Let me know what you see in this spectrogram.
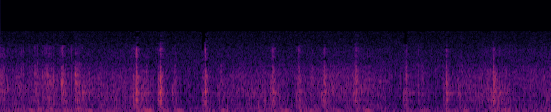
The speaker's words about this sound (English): Now, let me hit that typewriter for a minute.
